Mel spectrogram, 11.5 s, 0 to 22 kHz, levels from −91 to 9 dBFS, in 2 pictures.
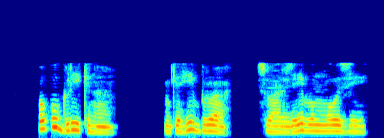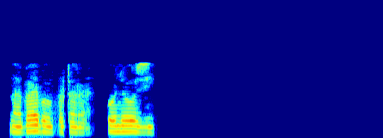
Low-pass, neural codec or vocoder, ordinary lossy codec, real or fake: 7.2 kHz; none; AAC, 16 kbps; real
